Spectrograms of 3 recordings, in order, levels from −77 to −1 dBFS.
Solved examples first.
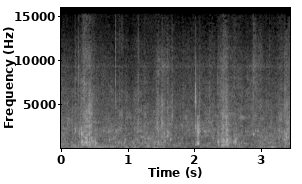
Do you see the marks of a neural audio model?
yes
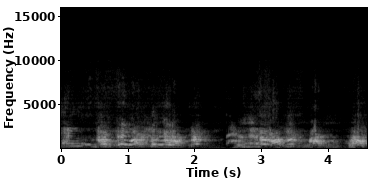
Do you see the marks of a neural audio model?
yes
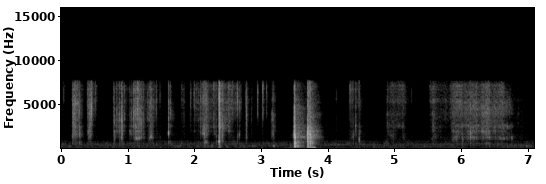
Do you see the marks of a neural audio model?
yes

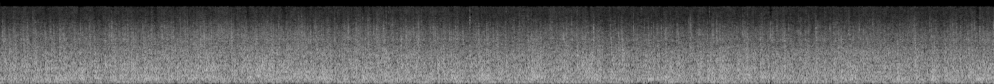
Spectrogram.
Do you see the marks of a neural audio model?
yes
